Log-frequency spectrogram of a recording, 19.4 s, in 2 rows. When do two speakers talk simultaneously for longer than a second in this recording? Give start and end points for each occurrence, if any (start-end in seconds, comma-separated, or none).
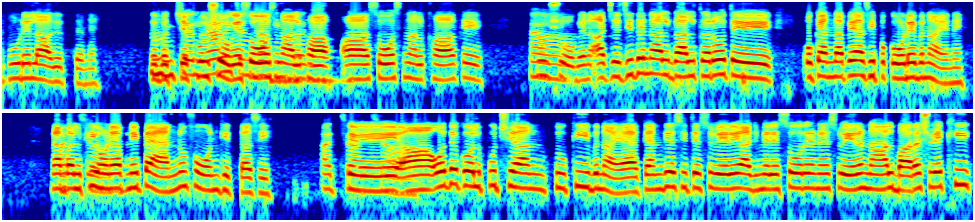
1.5-3.2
